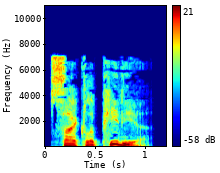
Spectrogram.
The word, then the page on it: cyclopaedia: British English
